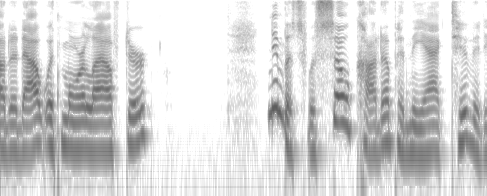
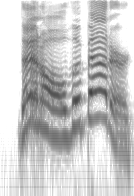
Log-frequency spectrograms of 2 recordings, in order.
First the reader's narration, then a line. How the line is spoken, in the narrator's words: Taz shouted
